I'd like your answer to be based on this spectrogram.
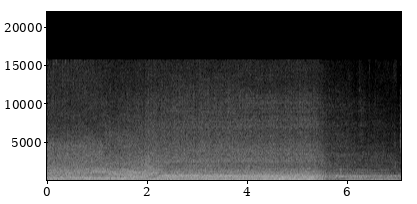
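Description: A 3.2-liter naturally aspirated inline-six SUV engine idles steadily at close range, a constant low hum with a faint whine, briefly swelling once before dropping to a softer, quieter idle near the end; no talk.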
